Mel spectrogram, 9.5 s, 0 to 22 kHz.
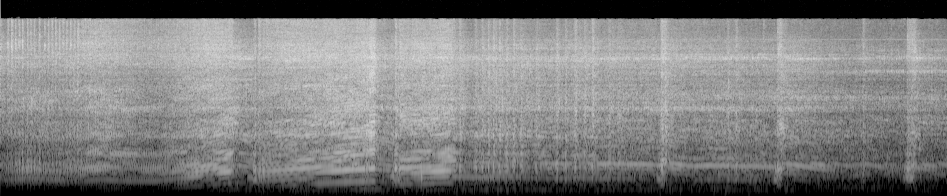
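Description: KTM EXC 125's two-stroke single-cylinder engine revving up under way, its pitch climbing and dropping sharply twice at gear changes, about two and a half and four seconds in. It then runs at a lower, steadier pitch with a few brief throttle chops.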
